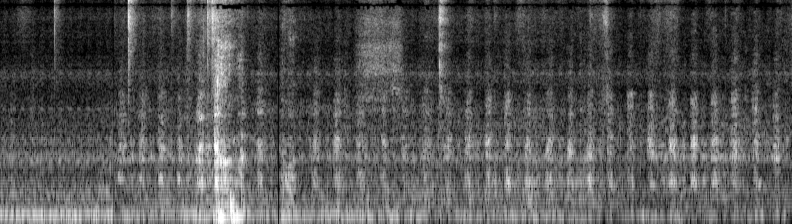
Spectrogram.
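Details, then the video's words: Labrador retriever puppy named Little John, roused and alert once the camera switches on, pants in fast even breathy bursts; a brief thump sounds early on, and a low steady hum runs underneath. "Labrador puppy wakes up in alert when i turn on camera"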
